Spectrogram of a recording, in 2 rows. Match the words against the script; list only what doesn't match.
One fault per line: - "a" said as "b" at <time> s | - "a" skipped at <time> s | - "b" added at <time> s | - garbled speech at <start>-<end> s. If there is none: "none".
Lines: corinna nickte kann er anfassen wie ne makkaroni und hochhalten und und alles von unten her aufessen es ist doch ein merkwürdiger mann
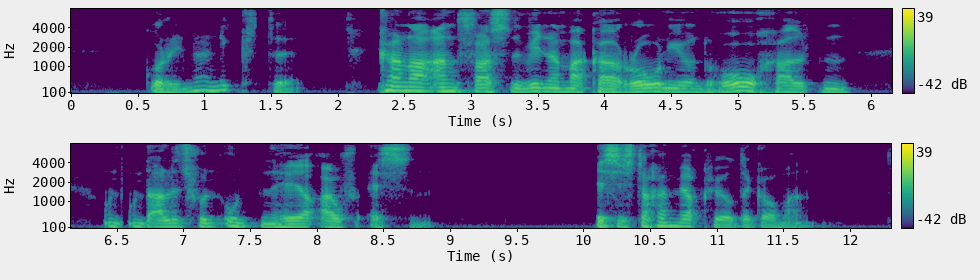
none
